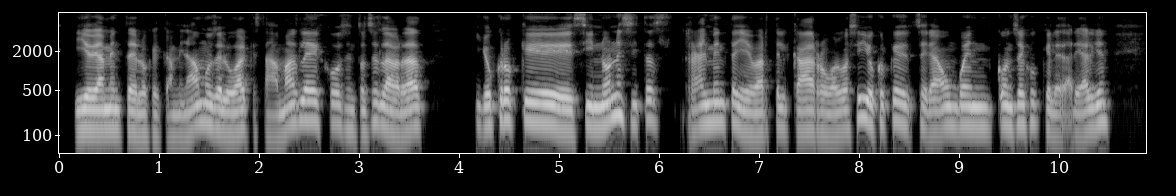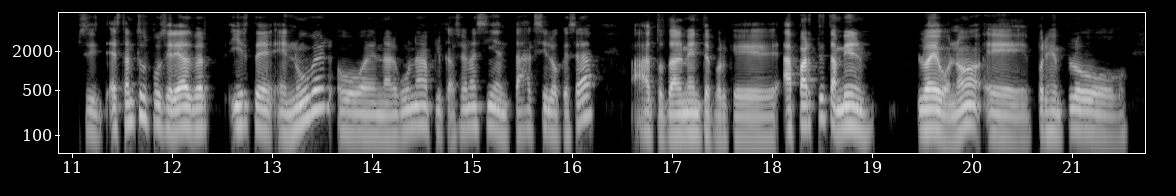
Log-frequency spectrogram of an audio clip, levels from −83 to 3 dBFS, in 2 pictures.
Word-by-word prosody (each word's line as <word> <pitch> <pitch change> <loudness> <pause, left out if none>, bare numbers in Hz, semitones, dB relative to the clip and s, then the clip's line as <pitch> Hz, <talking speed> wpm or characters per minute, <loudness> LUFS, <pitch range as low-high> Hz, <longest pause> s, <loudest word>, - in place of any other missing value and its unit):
y 125 +2 +1
obviamente 125 0 +3
a - - +1
lo 110 0 -3
que 105 -2 -10
caminábamos 115 +9 -2
del 125 -2 +2
lugar 120 +2 +1
que 115 - -23
estaba 105 -2 -7
más 150 +7 0
lejos, 155 -4 0
entonces 125 +4 -7
la 125 -4 +3
verdad, 125 +4 +2 0.5
yo 140 0 -2
creo 170 0 +1
que 150 -6 +4
si 145 +4 0
no 140 +2 +4
necesitas 165 -4 -4
realmente 150 +3 -2
llevarte 115 +1 -2
el 125 - -8
carro 120 -1 0
o - - -2
algo 120 +2 -1
así, 185 +10 -5
yo - - +2
creo 150 -1 -6
que 155 -5 -2
sería 120 -3 -2
un 140 0 -1
buen 140 -2 0
consejo 150 +2 -2
que 130 -2 -5
le 110 - -4
daría 110 0 -5
a - - 0
alguien. 155 +5 -2 0.5
Sí 115 -4 -8
están 145 +4 -1
en - - -10
tus 195 -4 -2
posibilidades 135 -2 +4
ver 135 0 +1
irte 140 -5 -1
en 110 +3 -2
Uber 235 - +2
o 110 -2 -2
en 105 0 -4
alguna 120 +7 -1
aplicación 130 0 -5
así 140 0 -2
en 110 -5 -4
taxi, 120 +2 -7
lo 115 -4 -2
que 110 - -7
sea, 190 - -1 0.3
ah, - - -1
totalmente, 110 0 +2
porque 100 -1 -3
aparte 145 +7 +4
también, 130 -5 +4 0.4
luego, 125 -5 +7
¿no?, 145 +7 +3
eh, 100 -3 -1
por 125 -2 -3
ejemplo, 115 -3 -2
125 Hz, 190 wpm, -22 LUFS, 115-145 Hz, 0.5 s, luego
